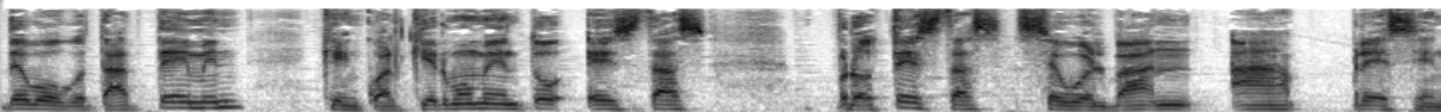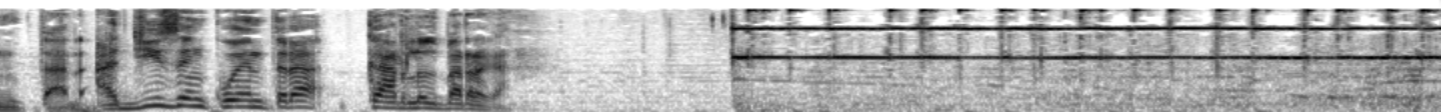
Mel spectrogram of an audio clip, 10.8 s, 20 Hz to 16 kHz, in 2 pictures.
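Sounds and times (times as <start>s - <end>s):
speech: 0.0s - 7.4s
faint outdoor background: 0.0s - 10.8s
ice cream vendor's hand bell ringing: 8.2s - 10.8s.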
